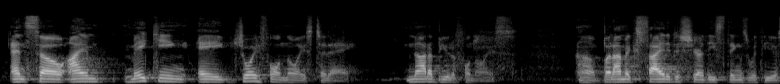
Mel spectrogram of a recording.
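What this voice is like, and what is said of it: Voice much lower than normal. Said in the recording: “my voice is a few octaves lower than it normally is.”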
